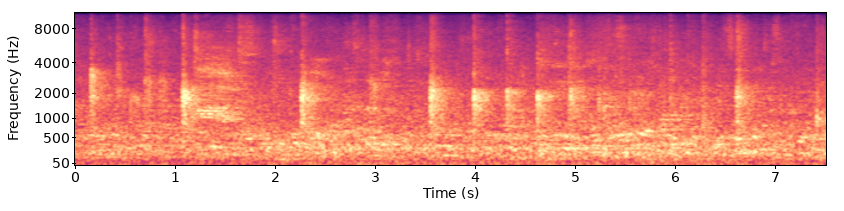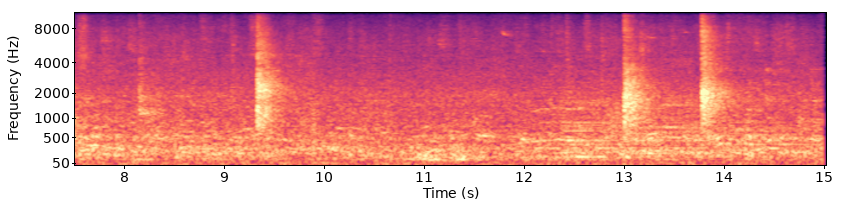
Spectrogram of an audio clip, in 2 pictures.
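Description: Objects knock and bump on a stage in a large hall.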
